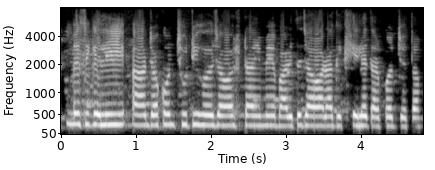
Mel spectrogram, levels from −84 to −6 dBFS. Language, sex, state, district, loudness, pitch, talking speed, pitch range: Bengali, female, West Bengal, North 24 Parganas, -15 LUFS, 230 Hz, 185 wpm, 220-250 Hz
